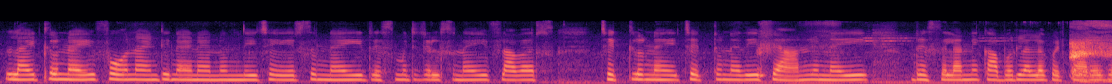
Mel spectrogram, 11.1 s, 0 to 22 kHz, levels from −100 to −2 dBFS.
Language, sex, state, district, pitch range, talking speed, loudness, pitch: Telugu, female, Telangana, Karimnagar, 215-230 Hz, 140 wpm, -27 LUFS, 220 Hz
